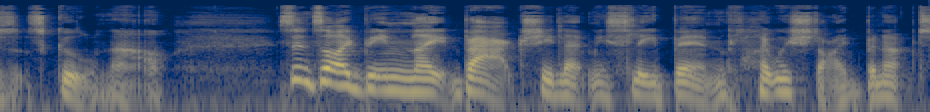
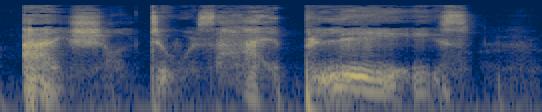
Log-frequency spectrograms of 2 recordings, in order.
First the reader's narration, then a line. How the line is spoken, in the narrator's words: the beast hissed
